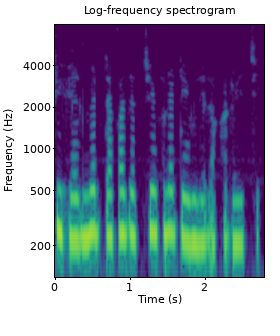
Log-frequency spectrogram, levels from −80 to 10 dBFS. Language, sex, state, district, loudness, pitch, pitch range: Bengali, female, West Bengal, Cooch Behar, -12 LUFS, 230 Hz, 220-245 Hz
